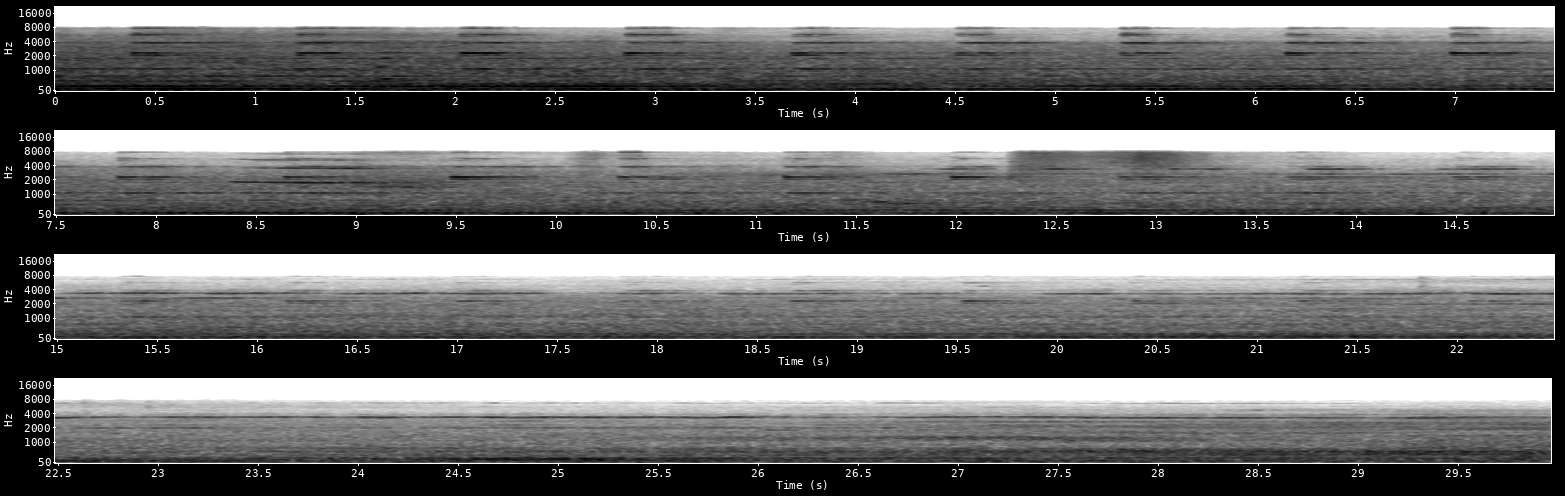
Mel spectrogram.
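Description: Metra bilevel commuter train cars rolling past: a steady rumble of steel wheels on rail with thin high squealing tones, and a regular clicking of wheels over rail joints during the first dozen seconds. The sound grows gradually fainter as the train draws away.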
